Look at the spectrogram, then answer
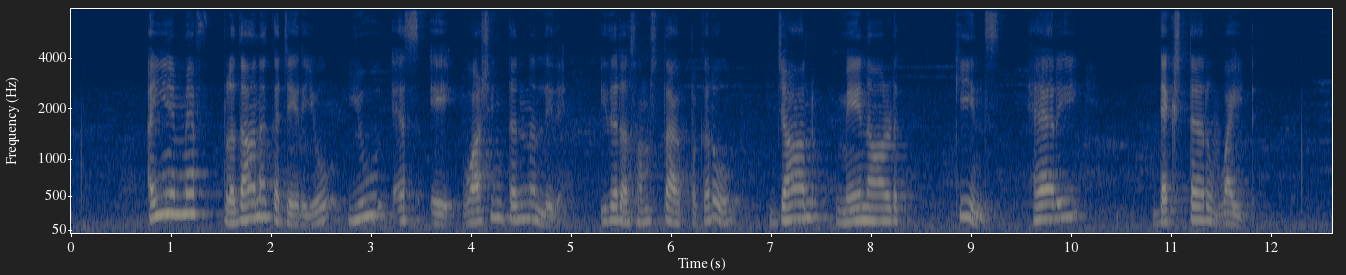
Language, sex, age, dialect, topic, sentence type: Kannada, male, 36-40, Mysore Kannada, banking, statement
